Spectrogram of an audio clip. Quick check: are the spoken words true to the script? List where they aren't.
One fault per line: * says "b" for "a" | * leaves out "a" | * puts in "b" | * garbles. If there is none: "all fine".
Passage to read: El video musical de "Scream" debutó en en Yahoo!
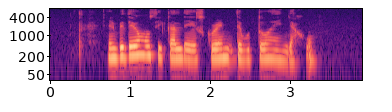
* leaves out "en"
